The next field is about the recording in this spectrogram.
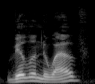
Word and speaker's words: Villeneuve: Villeneuve, that's what it was. Okay, I knew I was pronouncing his name incorrectly, and he corrected us. He's like, hey, it's actually pronounced this way.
